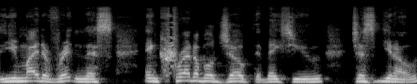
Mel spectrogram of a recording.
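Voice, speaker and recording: This man's voice is somewhat breathy, medium in pitch, and moves at a moderate pace. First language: French. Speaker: novelist. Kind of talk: interview.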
